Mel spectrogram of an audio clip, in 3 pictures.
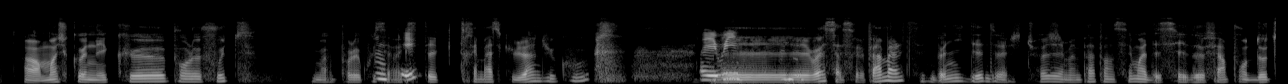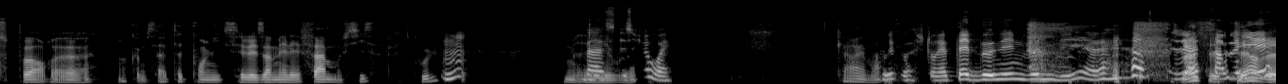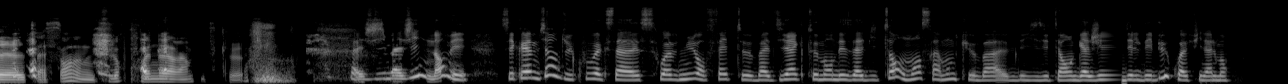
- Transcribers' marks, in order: chuckle; drawn out: "Mais"; other background noise; laugh; laugh; laugh
- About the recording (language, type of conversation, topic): French, podcast, Comment peut-on bâtir des ponts entre des cultures différentes dans un même quartier ?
